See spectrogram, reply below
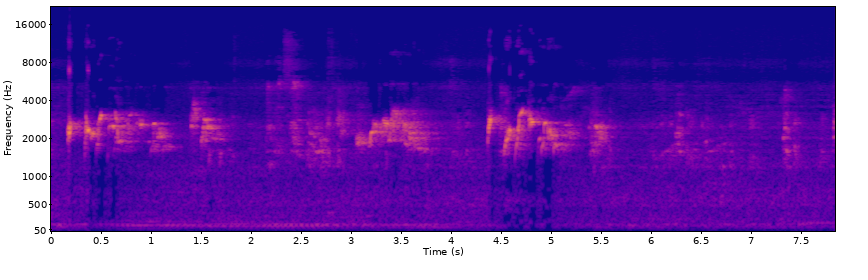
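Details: Red-whiskered bulbul song of lively, bubbling, whistled phrases with slurred rising and falling notes. The bird sings in several bursts separated by short pauses, with a faint steady hum in the background.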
